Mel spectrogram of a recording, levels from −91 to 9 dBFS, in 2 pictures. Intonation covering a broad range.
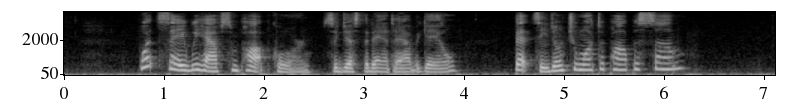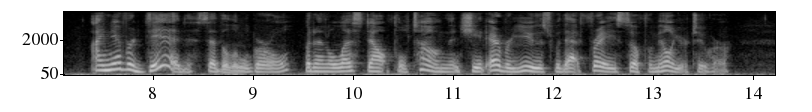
Yes: wide, 6.3 semitones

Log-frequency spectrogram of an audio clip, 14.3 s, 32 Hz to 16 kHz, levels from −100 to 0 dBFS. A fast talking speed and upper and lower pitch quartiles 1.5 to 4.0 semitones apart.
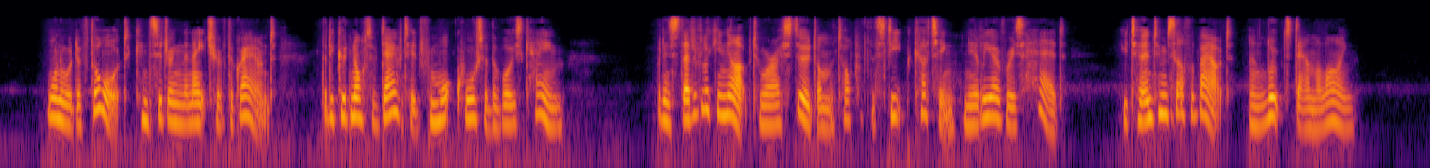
No: fast, 215 wpm; average, 5.1 semitones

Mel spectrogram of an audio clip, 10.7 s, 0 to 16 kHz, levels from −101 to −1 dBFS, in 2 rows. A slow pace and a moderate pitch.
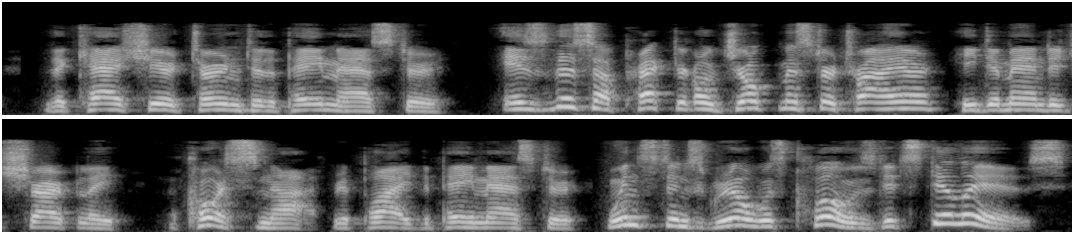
No: average, 165 wpm; medium, 180 Hz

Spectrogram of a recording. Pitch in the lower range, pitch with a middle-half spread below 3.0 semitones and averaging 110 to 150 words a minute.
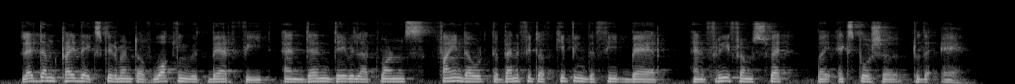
No: low, 130 Hz; narrow, 2.4 semitones; average, 200 wpm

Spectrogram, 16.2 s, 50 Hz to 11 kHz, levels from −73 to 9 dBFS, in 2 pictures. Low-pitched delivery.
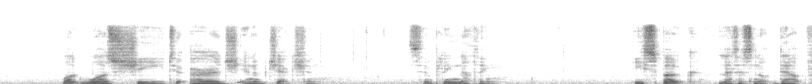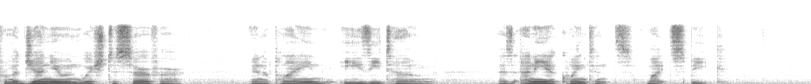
Yes: low, 110 Hz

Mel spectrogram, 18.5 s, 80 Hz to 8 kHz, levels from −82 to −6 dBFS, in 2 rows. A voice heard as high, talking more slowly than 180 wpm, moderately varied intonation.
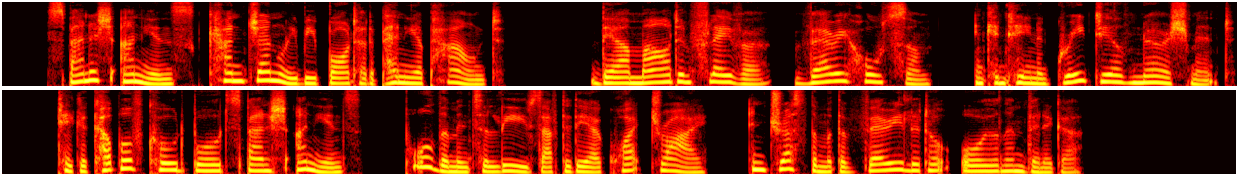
Yes: high, 205 Hz; average, 170 wpm; average, 4.9 semitones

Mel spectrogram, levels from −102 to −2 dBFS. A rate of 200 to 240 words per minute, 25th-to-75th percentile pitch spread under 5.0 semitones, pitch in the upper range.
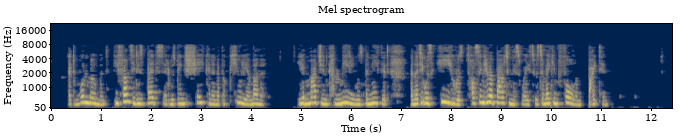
Yes: fast, 205 wpm; average, 3.8 semitones; high, 225 Hz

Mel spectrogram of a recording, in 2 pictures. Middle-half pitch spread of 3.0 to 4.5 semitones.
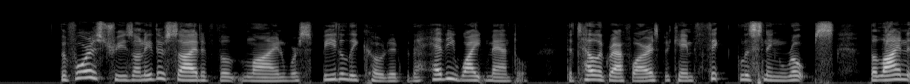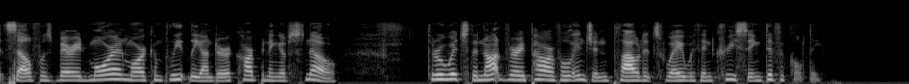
Yes: average, 3.6 semitones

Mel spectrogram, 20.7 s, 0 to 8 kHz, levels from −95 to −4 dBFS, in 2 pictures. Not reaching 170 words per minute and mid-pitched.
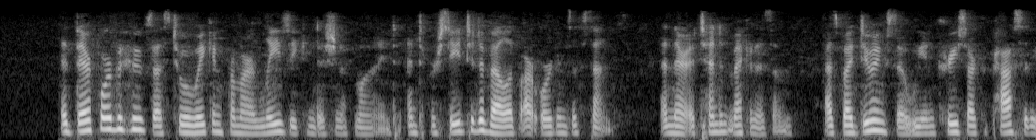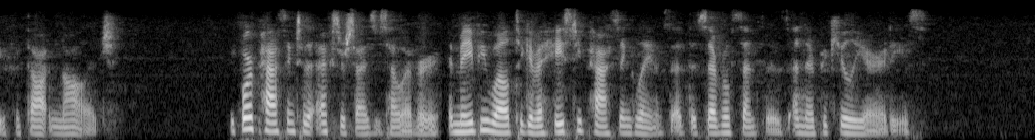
No: average, 175 wpm; medium, 160 Hz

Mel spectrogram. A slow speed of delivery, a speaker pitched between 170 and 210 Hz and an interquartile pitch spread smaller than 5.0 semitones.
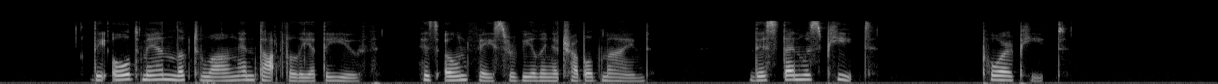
Yes: slow, 115 wpm; medium, 185 Hz; average, 3.4 semitones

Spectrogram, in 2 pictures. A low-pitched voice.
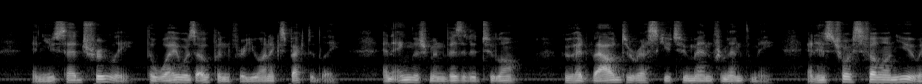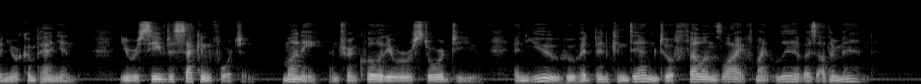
Yes: low, 100 Hz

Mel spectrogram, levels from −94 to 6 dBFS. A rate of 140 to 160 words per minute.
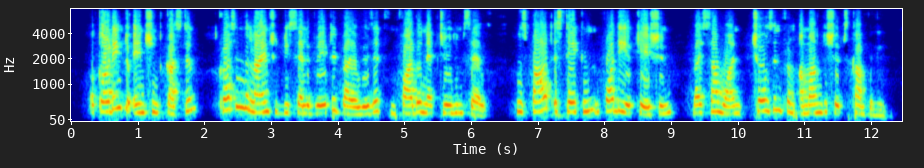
Yes: average, 155 wpm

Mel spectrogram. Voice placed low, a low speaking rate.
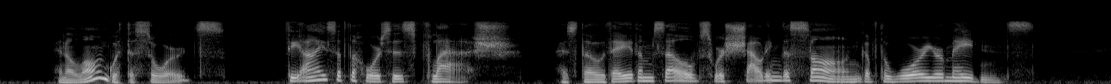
Yes: low, 130 Hz; slow, 125 wpm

